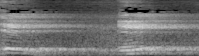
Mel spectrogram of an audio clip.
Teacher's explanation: ए ए अपेक्षाकृत अधिक खुल गया, इनकी तुलना में अपेक्षाकृत अधिक खुल गया। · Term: अर्ध संवृत्त स्वर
